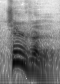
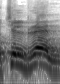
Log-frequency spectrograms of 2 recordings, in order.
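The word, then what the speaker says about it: children: sound निकलता है यानी इस वर्ल्ड को हमको पढ़ना चाहिए चिल्ड्रन इसको चिल्ड्रन भी नहीं बोलना चाहिए हमको क्योंकि ए का साउंड नहीं है ये आधा और का साउंड है इसलिए उसको पढ़ेंगे चिल्ड्रन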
